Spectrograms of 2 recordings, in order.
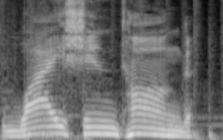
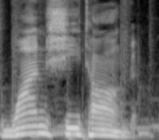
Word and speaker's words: Wan Shi Tong: It's Washington. So sorry, it's Wan Shi Tong. So I pronounce it Washington as a joke.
